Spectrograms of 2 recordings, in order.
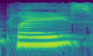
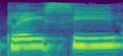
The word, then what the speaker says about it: place: Então, muito cuidado aí para você não falar time, place, ok? Time. O som termina no M, time. Place, place. O som termina nesse, parece um S, né?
